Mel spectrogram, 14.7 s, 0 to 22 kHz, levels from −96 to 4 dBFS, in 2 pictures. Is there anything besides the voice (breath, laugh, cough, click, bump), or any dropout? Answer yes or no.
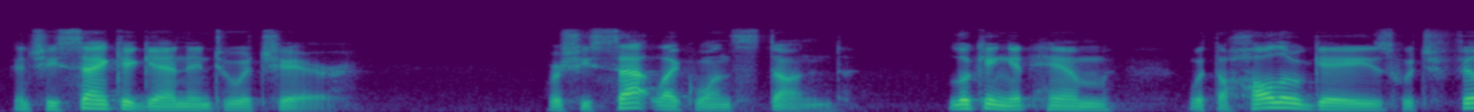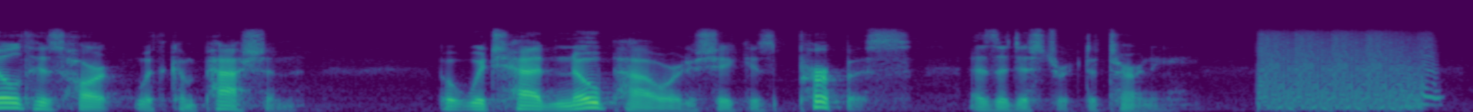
yes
